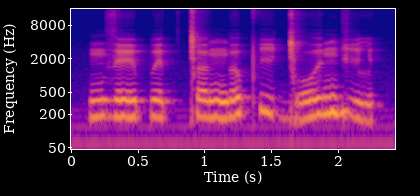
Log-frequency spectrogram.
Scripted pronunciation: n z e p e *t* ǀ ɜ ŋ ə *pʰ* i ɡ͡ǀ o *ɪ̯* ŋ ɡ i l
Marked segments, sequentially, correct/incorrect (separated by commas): correct, correct, correct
